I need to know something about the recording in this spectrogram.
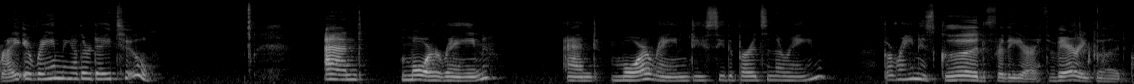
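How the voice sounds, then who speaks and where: A woman reading aloud to young children as a storytime host, expressive and sing-song, speaking to them directly with questions and encouragement. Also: mid-range voice.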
